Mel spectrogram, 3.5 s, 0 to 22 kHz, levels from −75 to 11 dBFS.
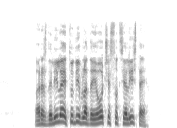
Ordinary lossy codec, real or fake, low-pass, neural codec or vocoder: AAC, 64 kbps; fake; 10.8 kHz; vocoder, 24 kHz, 100 mel bands, Vocos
